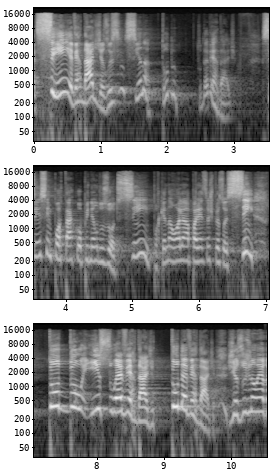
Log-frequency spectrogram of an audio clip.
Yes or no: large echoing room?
yes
